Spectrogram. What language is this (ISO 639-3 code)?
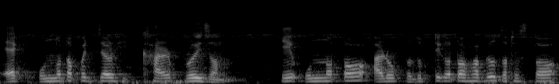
asm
